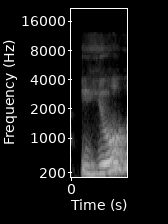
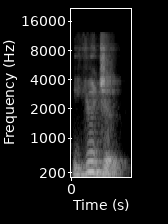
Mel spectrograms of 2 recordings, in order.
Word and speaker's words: युज: फिर हमने देखा योग ओरिजिनल वर्ड है, जिसका मीनिंग है यूनियन, जोड़ना, जो संस्कृत शब्द युज से आया, युज। तो उसका प्रोनाउंसिएशन युग भी बोलते हैं कुछ कुछ लोग, जिसका मीनिंग सिर्फ इतना है, जॉइनिंग।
